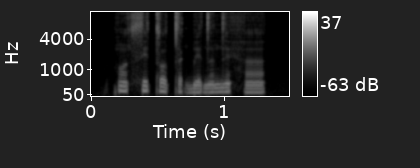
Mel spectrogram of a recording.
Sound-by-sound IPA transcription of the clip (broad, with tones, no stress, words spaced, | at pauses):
kɔ̃˦se˦ tɔ˧ ta˧ɡ͡bɛ˧dã˦ dɛ̃˦˨hã˧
